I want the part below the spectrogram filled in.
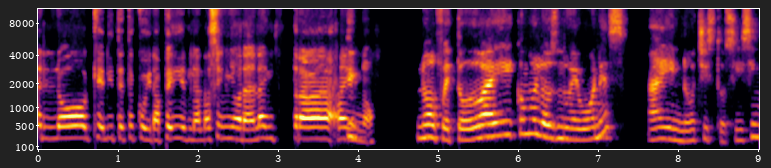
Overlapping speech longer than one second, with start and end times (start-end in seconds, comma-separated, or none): none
